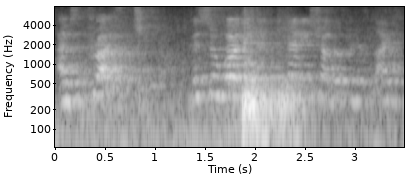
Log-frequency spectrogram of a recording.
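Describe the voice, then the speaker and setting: Woman playing a prim high-pitched scolding governess, echoey. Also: fairly even intonation, brisk, lightly acted. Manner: formal, admonishing. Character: prim stern middle-aged governess, moralising and proper. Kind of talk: stage dramatic reading of a period comedy. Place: large indoor hall, live performance. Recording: distant, echoey noisy hall.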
